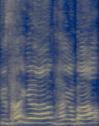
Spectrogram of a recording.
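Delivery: put-on Australian accent, loud and high-pitched. Challenged by friends to show the accent in Australian, an Australian accent. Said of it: "Let's hear it in Australian".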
